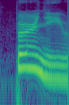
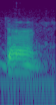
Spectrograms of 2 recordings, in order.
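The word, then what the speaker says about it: Berne: It's Bernie, right? Or is it Byrne? – No, it's Byrne.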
